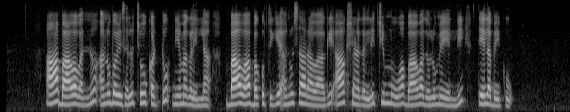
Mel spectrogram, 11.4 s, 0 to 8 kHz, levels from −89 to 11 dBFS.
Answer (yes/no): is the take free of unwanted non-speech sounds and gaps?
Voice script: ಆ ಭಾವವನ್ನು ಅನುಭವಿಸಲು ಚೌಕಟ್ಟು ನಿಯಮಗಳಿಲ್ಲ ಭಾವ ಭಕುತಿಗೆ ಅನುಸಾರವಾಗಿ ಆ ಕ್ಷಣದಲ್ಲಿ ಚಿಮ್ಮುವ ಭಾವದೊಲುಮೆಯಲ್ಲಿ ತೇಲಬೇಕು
yes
